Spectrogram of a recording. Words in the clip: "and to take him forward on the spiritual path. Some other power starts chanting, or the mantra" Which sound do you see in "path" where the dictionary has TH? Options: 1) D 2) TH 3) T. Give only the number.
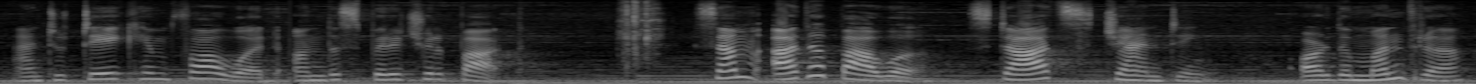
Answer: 3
